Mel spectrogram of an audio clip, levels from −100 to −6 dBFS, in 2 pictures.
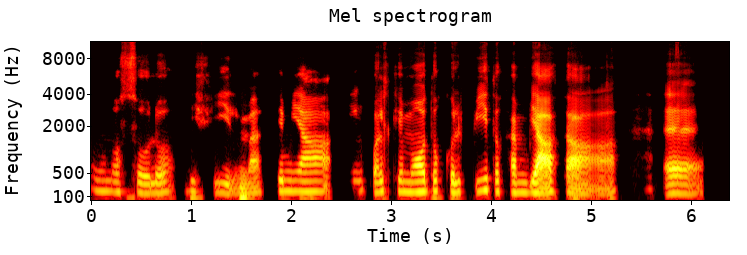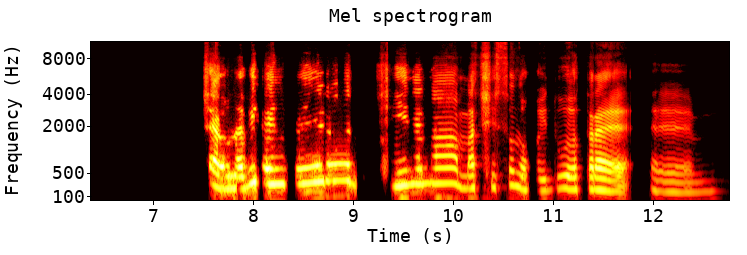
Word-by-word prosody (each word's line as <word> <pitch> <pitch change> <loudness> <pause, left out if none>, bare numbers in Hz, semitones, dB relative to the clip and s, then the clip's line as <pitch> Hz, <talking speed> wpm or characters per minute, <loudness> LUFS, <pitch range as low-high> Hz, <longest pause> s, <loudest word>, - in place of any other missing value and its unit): uno 180 -3 -20
solo 155 0 -15
di 85 - -21
film 80 - -14
che 180 - -11
mi 180 0 -14
ha 175 0 -8 0.3
in 175 - -24
qualche 175 +1 -15
modo 170 +1 -8
colpito, 175 +3 -14
cambiata, 165 -1 -5 0.5
ehm 145 0 -9 1.4
C'è - - +8
una 215 0 +7
vita 310 +3 +6
intera 300 +3 +4 0.2
di - - -11 0.2
cinema, 300 +3 -2
ma 225 -3 -4
ci 235 0 -11
sono 225 -3 -9
quei 190 0 -15
2 220 0 -5
o 210 - -10
3, 200 -3 +1
ehm, 170 -2 -19
180 Hz, 125 wpm, -23 LUFS, 165-245 Hz, 1.4 s, C'è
